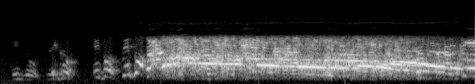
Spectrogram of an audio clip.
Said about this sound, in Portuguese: A disputa então foi para os pênaltis e foi na última cobrança que o grito dos maringaenses saiu depois de ficar mais de uma hora e meia entalado na garganta.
